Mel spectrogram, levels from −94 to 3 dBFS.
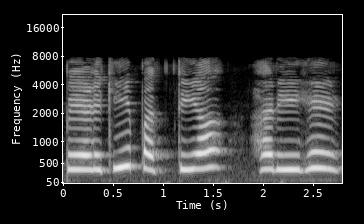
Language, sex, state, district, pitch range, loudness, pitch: Hindi, female, Madhya Pradesh, Bhopal, 345-380 Hz, -13 LUFS, 355 Hz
